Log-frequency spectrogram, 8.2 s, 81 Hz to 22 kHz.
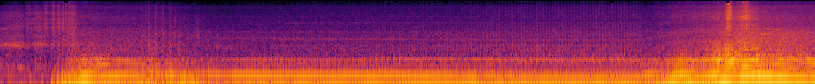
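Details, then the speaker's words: Mini Cooper S R53 after removing the Borla cat-back exhaust and refitting the factory exhaust: starts and settles to a smooth, mellow idle with soft burbles and clean throttle blips; quieter exhaust, healthy engine. "all right so that's what it sounds like kind of cute I guess it's got weird little burbles"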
